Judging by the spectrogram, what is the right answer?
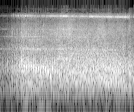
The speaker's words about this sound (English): The helicopter banks left in hot pursuit.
